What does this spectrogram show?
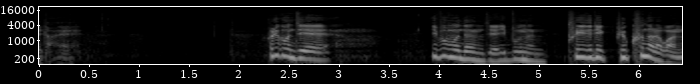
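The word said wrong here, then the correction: Buechner: 하는 아 비크너입니다. 이름은 이름을 발음하기 되게 어려운 분인데 비크너라고 본인이 주장합니다.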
